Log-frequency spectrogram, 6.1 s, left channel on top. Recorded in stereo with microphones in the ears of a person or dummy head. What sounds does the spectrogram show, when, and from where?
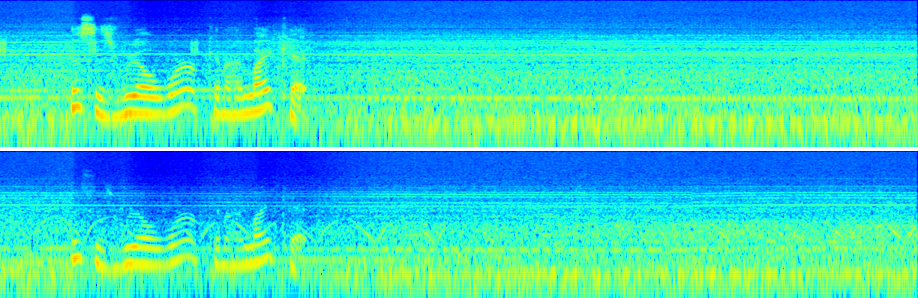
0.5 s a woman speaking: 70° left (ahead or behind)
